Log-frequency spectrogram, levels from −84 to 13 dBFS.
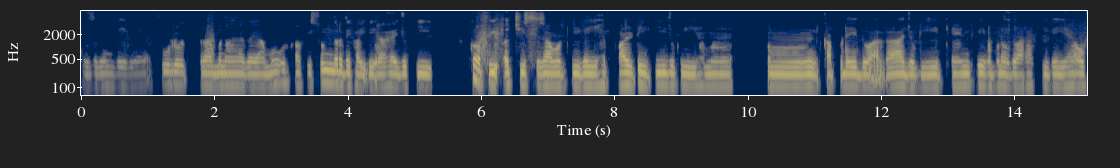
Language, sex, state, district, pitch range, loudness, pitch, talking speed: Hindi, male, Uttar Pradesh, Etah, 110-115 Hz, -20 LUFS, 110 Hz, 170 wpm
